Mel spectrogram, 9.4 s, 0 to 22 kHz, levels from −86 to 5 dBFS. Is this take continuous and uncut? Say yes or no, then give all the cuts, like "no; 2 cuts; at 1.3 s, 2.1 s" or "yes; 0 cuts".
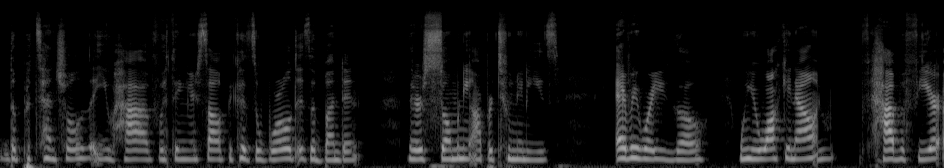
no; 1 cut; at 8.2 s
